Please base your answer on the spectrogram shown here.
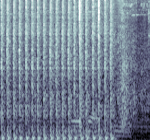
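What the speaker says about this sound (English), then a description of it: "this is my favorite LMG in the game. So I'm just gonna keep shooting." LMG light machine gun firing in Call of Duty Advanced Warfare, a rapid even burst of about twenty heavy shots in steady rhythm, loud and close, then cutting off into a brief tail.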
